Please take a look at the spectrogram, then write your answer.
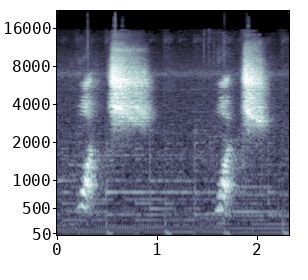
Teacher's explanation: Wala pong vibration sa ating vocal cords para sa consonant na CH.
